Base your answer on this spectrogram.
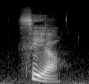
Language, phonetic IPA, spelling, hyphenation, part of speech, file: Hungarian, [ˈsijɒ], szia, szi‧a, interjection, Hu-szia.ogg
- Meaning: 1. hi 2. bye, see ya, so long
